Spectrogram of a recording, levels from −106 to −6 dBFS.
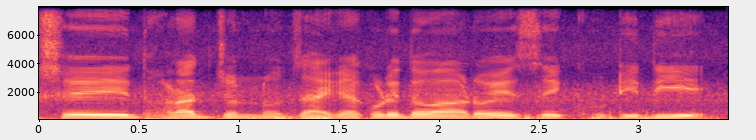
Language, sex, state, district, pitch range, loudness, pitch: Bengali, male, West Bengal, Cooch Behar, 120-125 Hz, -15 LUFS, 120 Hz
